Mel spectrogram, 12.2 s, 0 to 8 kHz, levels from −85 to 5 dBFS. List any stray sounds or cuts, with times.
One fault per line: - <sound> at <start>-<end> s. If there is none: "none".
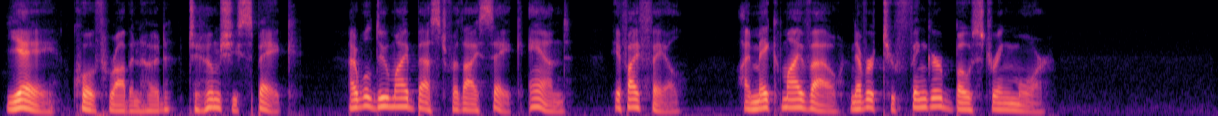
none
